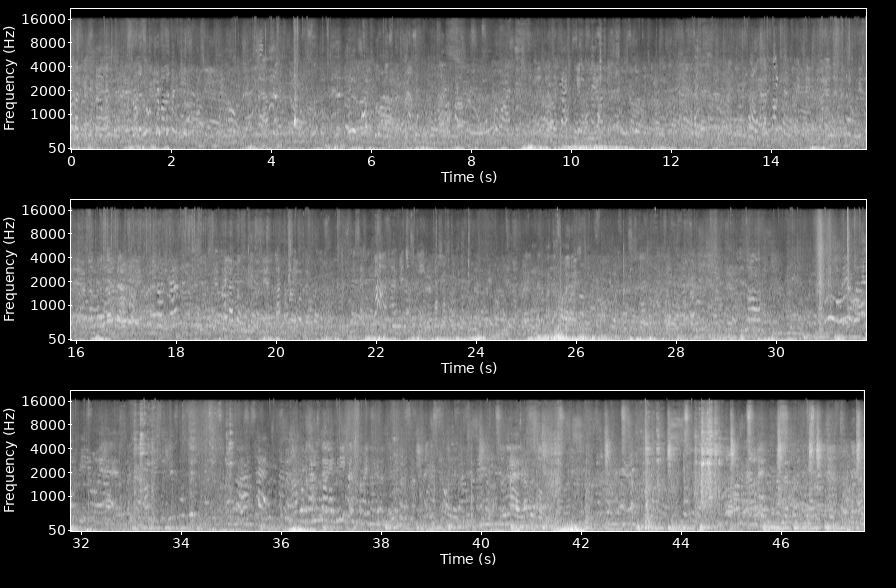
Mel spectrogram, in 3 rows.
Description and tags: talking people 4
Crowd of people in front of the club.
ambiance, city, club, crowd, enter, field-recording, klub, laugh, party, people, talking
